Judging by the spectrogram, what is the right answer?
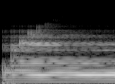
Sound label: DSP; OMI - Universe of Sounds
